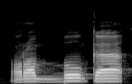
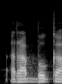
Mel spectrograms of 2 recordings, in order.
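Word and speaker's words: رَبُّكَ: আলাম তারকাইফাফালা আলাম তারকাইফাফালা রব্বুকা রব্বুকা রব্বুকা রব্বুকা রাব্বুকা হবে না রব্বুকা আলাম তারকাইফাফালা রব্বুকা বিসহা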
